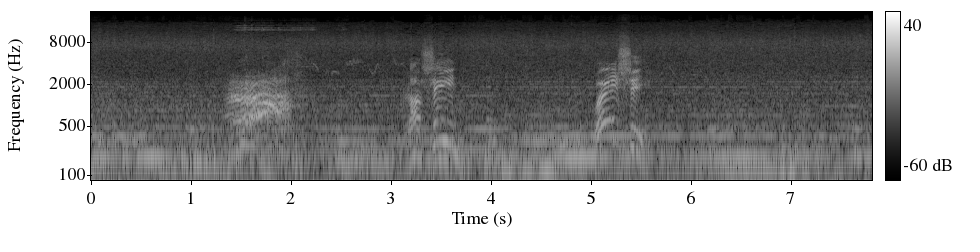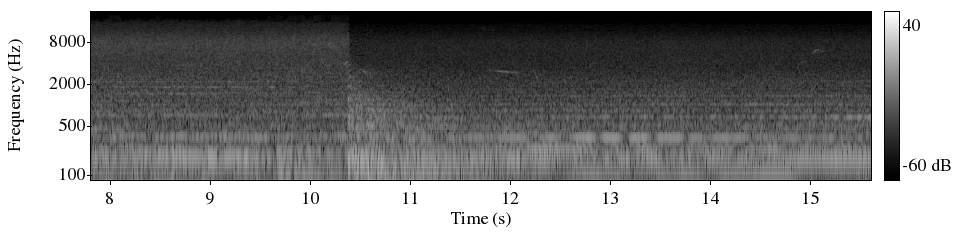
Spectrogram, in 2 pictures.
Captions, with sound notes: - Rah-Sheen! Where is she? (somber orchestral music) (birds chirping)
